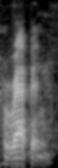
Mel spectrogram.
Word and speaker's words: Rappen: It's a Swiss coin, and it's called 20 Rappen, R-A-P-P-E-N, I believe it was.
